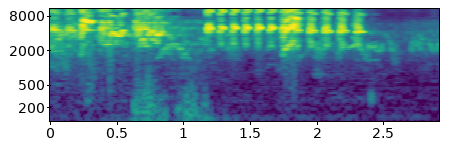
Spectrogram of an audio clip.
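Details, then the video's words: Rosy-faced and Fischer's lovebirds chattering to stimulate mating: shrill squawks over a brief low thumping sound, then a rapid string of about ten sharp high chirps fading out. "تغريد طيور الروز والفيشر"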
